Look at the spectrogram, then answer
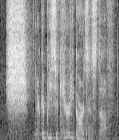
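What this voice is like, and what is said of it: Whispering. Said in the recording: “Why are you whispering?”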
